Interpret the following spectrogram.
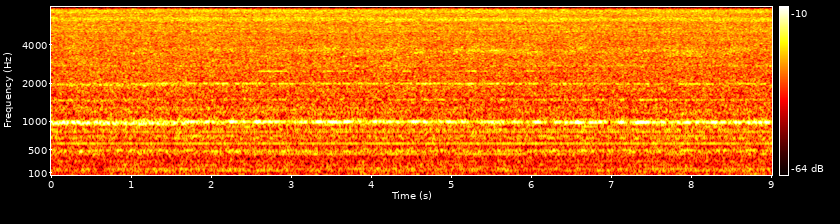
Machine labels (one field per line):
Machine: fan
